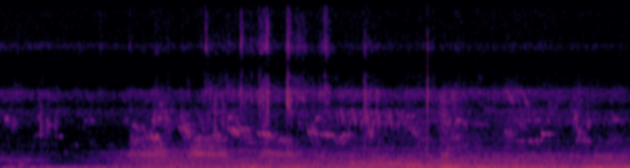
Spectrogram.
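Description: Birds calling, a quick run of short chirps and calls that starts about a second and a half in, over a low rumble that grows louder after about five seconds.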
